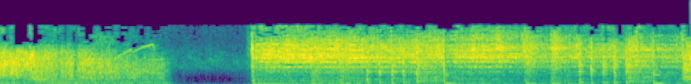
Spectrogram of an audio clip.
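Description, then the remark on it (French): Loud, dense gunfire sound effects crackle in a continuous barrage, break off for a brief half-second lull, then resume as a rapid stream of sharp bursts. No one speaks. “Après tous ces coups de feu et mille et une ruses, Aladdin réussit enfin à éloigner le vizir Kamel sans filtre de la taverne Scheherazade.”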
